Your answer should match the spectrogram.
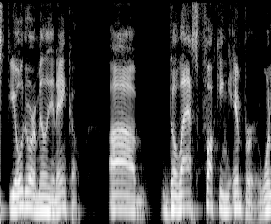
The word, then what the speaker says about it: Fyodor Emelianenko: the name he doesn't even know how to pronounce. Like, it's Fyodor Emelianenko, the last fucking emperor, one of the greatest heavyweights to ever grace any form of mixed martial arts fighting, folks.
